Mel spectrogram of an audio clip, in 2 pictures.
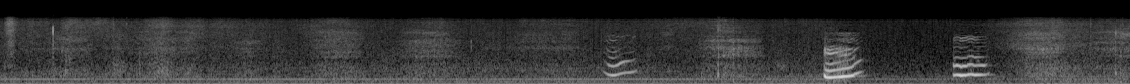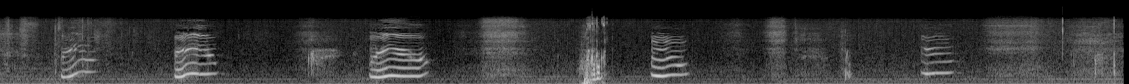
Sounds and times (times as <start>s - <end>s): Meow: 9.6s - 10.0s, 11.9s - 12.3s, 13.0s - 13.6s, 15.0s - 15.6s, 17.8s - 18.2s, 20.5s - 20.9s.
